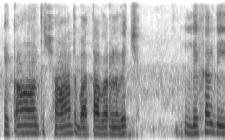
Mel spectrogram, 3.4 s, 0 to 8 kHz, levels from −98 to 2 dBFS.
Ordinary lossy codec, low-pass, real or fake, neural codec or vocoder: none; 7.2 kHz; fake; codec, 16 kHz, 4 kbps, FreqCodec, smaller model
